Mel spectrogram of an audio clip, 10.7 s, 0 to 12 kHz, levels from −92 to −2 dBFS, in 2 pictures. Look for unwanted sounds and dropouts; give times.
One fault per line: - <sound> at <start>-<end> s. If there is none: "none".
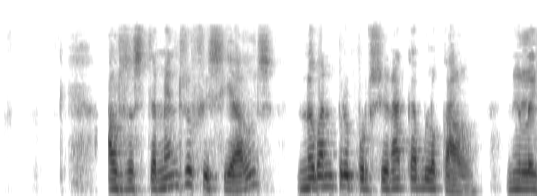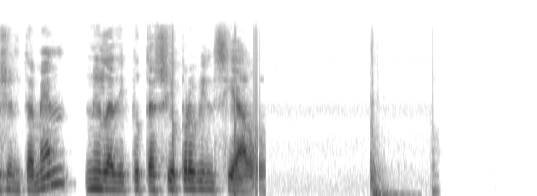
- thud at 9.1-9.6 s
